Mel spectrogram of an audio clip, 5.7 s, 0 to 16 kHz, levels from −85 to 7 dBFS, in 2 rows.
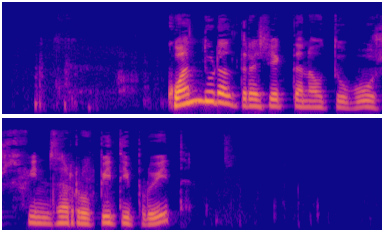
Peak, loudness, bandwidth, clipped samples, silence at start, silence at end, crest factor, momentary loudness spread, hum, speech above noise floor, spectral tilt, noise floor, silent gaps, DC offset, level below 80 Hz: -2 dBFS; -24 LUFS; 11.5 kHz; under 0.1%; 1.25 s; 1.6 s; 24 dB; 14 LU; none; 50 dB; -6.5 dB/octave; -73 dBFS; none; under 0.1%; -76 dBFS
